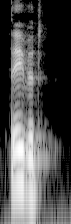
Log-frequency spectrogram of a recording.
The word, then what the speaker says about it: Deywid: Aber ja, deswegen, also der wird genauso geschrieben, D-E-Y-W-I-D, David. – Aber gut, die Aussprache war mir jetzt neu, aber tatsächlich scheint das gar nicht mal so selten zu sein.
